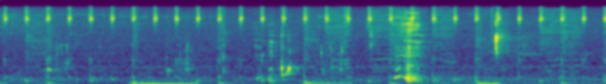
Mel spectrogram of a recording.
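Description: Background music with a steady ticking beat under a person drinking cola from a glass: faint sips and swallows, then a short murmured "hmm" about four seconds in.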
